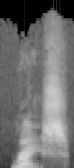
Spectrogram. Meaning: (noun) 1. Cereal plants, Oryza sativa of the grass family whose seeds are used as food 2. A specific variety of this plant 3. The seeds of this plant used as food
- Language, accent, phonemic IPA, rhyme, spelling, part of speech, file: English, US, /ɹaɪs/, -aɪs, rice, noun / verb, En-us-rice.ogg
